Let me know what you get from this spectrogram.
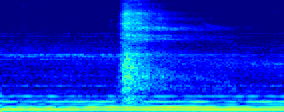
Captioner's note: sighs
